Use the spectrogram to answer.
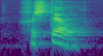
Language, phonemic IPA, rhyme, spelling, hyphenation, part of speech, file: Dutch, /ɣəˈstɛl/, -ɛl, gestel, ge‧stel, noun, Nl-gestel.ogg
- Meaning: 1. a system, a framework 2. physical condition of the body, constitution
